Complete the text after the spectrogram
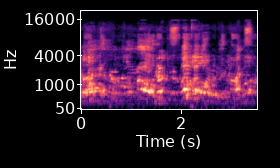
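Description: People clap their hands close by.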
